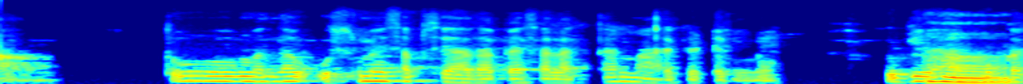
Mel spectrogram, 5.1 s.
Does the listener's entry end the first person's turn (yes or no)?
no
